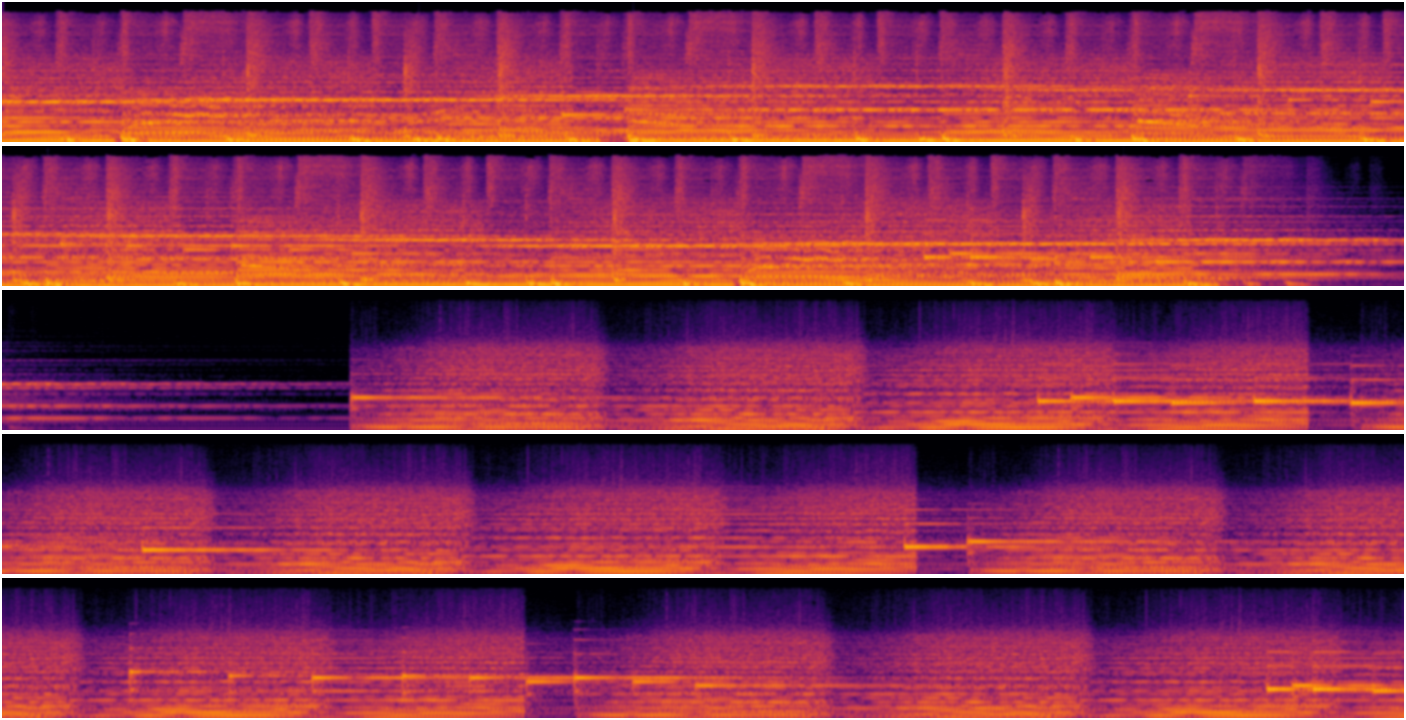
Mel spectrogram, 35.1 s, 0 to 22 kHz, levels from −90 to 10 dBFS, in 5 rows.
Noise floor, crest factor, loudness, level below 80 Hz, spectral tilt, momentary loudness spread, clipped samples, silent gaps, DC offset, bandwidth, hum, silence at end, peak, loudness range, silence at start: -48 dBFS; 14 dB; -15 LUFS; -20 dBFS; -5.5 dB/octave; 12 LU; under 0.1%; none; under 0.1%; 17 kHz; none; 0 s; 0 dBFS; 9 LU; 0 s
